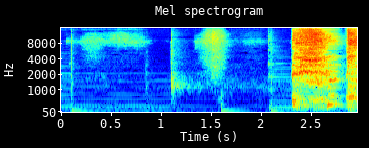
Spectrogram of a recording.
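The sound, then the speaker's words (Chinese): A series of throaty coughs from a reader about to read aloud Lu Xun's story Kong Yiji, three or four short bursts at uneven intervals, ending in a louder, harsh, breathy cough fit. No one speaks. “我这个咳嗽没办法控制。”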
